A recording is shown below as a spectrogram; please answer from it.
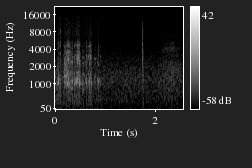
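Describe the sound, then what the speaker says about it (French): A wild turkey gobbles in the Last Day on Earth video game, a short rapid burst of fluttering calls at the start, followed by near silence and a sharp click at the end. "Il y a une dinde sauvage"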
